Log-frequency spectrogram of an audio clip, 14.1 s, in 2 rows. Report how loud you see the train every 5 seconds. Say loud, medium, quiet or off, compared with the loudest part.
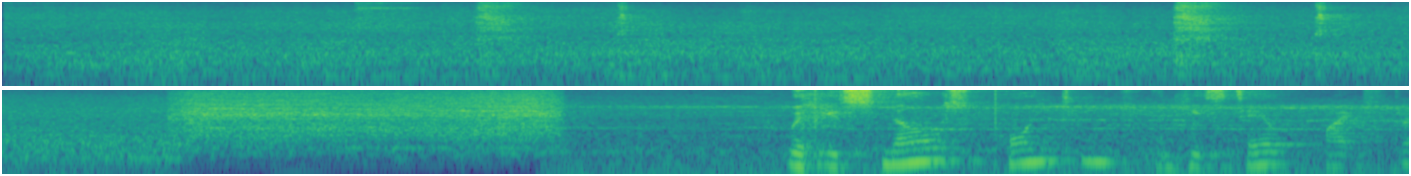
loud, loud, medium.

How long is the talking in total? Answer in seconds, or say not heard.
3 s.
